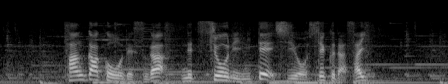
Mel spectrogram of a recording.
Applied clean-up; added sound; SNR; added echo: none; none; none; none.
